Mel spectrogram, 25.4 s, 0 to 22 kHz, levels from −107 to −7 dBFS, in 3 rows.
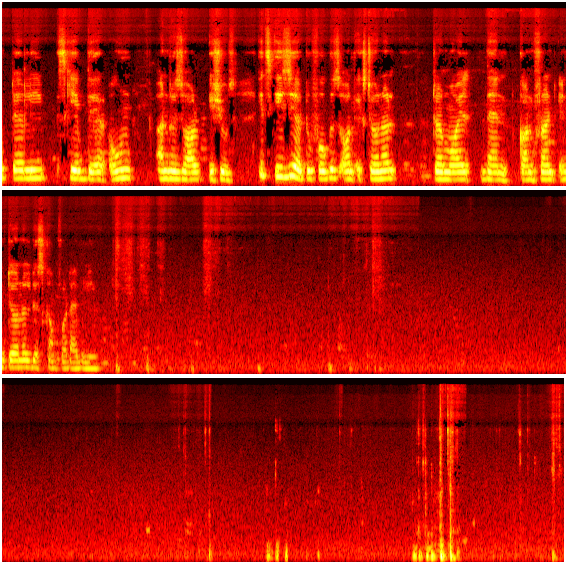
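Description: Automatic gain rising, 7.2 to 10.04 s, after "focus on external turmoil": gain control judged the input quiet and raised it about 4 dB, swelling voice and room noise.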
